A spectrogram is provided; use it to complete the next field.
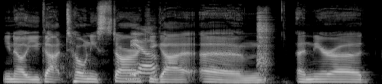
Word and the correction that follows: Ariana: Grande. Honorary Grande. – Ariana.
